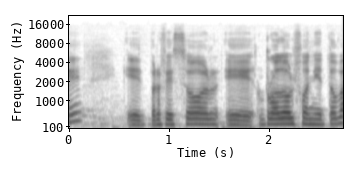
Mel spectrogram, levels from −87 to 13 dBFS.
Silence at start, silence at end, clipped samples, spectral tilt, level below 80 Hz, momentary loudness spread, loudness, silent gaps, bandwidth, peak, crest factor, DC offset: 0 s; 0 s; under 0.1%; -5 dB/octave; -56 dBFS; 9 LU; -24 LUFS; none; 16 kHz; -8 dBFS; 16 dB; under 0.1%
